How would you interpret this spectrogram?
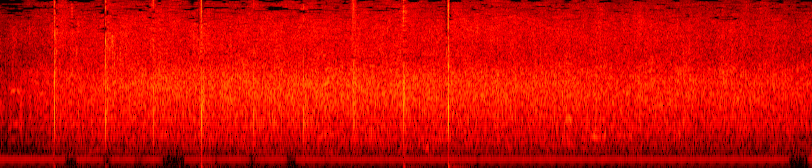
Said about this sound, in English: And I didn't give you an opportunity to applaud our platform guests.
